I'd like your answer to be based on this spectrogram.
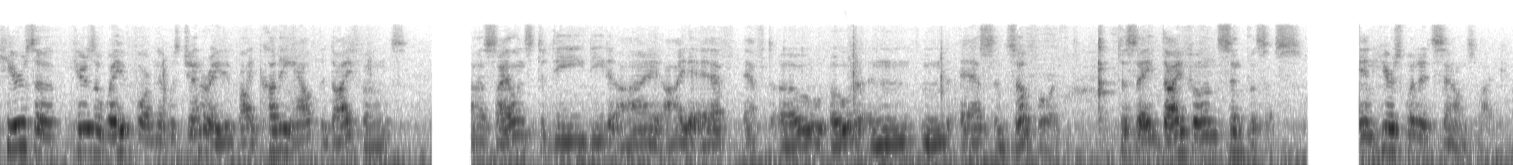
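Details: Adult man speaking; normal speech.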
